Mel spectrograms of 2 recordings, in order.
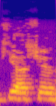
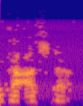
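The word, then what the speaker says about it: כַּאֲשֶׁר: For some reason, instead of Ki Asher, they'd say Ka Asher.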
